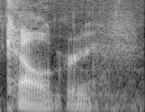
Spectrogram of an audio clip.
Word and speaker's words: Calgary: In case you don't know, it's Calgary.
